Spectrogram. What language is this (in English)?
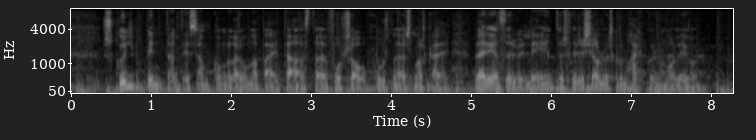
Icelandic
